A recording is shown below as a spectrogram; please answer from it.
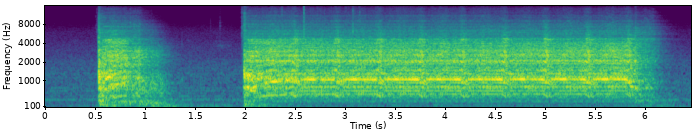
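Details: Unimog 404 cranked: a short starter burst, then about four seconds of steady even whirring with no firing; engine cranks but never catches, no fuel.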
